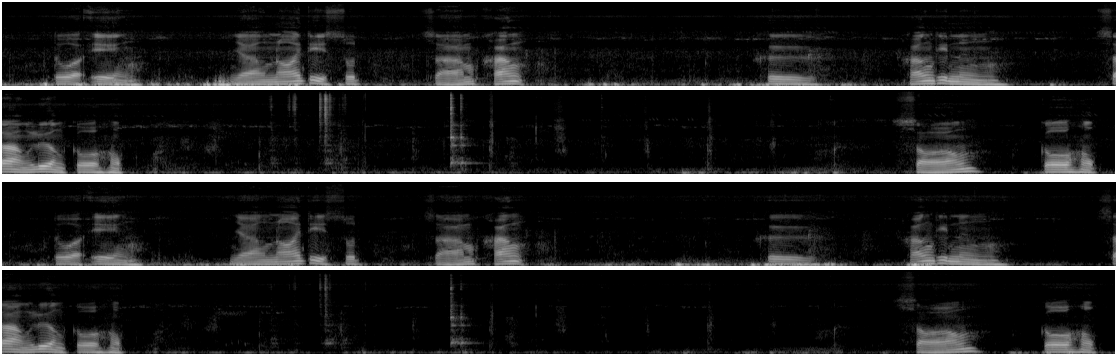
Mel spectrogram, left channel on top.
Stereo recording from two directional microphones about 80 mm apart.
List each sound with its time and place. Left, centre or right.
0.5 s speech: left
2.3 s speech: left
7.6 s speech: left
9.0 s speech: left
9.6 s speech: left
11.0 s speech: left
20.1 s speech: left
